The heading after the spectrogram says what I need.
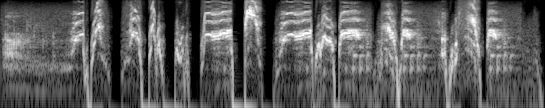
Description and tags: Snippet of scratch track from a song during the swine and piggy references.
dj, record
